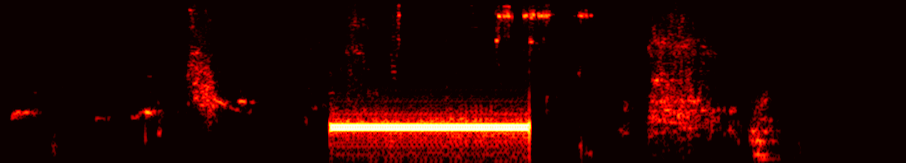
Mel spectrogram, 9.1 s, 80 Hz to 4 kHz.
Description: Ringback tone (North America), 440 + 480 Hz.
